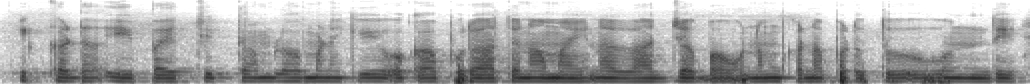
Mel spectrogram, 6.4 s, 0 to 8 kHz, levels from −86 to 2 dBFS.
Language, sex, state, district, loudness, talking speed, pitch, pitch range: Telugu, female, Telangana, Hyderabad, -20 LUFS, 100 wpm, 115 Hz, 115-120 Hz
